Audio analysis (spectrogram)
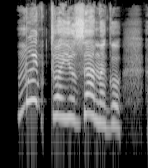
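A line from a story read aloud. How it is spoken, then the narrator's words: Joyful chiming in. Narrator (Russian): радостно подхватил сын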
